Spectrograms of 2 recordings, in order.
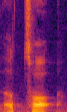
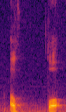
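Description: First: الطاء ending in extra escaping air; over-breathed ta. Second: Firm, unaspirated ط in الطاء; clean emphatic ta. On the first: Teacher shows what not to say, breathy release on ta. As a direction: release the stopped ط of الطاء with an s-like puff. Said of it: "ما نقول". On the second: Teacher shows the right letter, released without extra air. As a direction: say الطاء with a heavy ط and no puff of air. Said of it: "نقول الطاء وليست الط". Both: Shown as a demonstration.

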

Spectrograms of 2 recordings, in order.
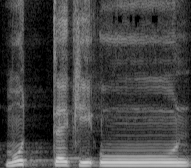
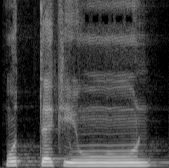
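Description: First: متكئون said as muttaki-'oon with a glottal stop, long final vowel; slow متكئون, hamza fully sounded; clear hamza. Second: متكئون said as muttaki-yoon, long final vowel; slow متكئون with hamza turned to y; softened hamza mistake. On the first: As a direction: catch the voice before the oo in متكئون. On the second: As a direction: glide through متكئون without a glottal stop. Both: Shown as a demonstration. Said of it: "والصواب".

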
